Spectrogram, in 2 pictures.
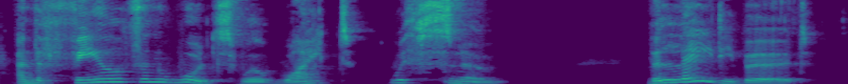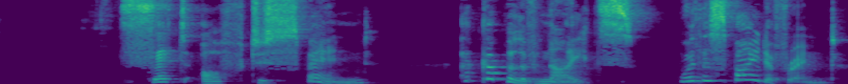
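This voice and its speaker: A woman reading a picture book aloud to children, deliberate and expressive, with long pauses and small asides. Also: mid-range voice. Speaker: children's storytime reader.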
